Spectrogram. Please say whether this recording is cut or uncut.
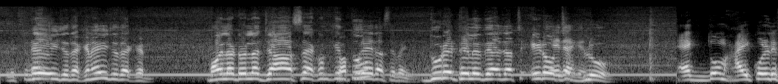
cut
